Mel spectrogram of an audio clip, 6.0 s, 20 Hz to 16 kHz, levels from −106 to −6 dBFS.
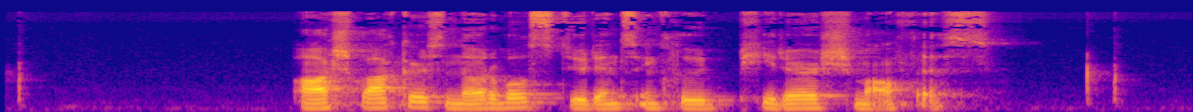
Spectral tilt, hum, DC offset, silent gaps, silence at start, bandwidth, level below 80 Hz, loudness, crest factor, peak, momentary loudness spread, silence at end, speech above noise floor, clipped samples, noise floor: -4.5 dB/octave; none; under 0.1%; none; 1.5 s; 12 kHz; -62 dBFS; -24 LUFS; 22 dB; -4 dBFS; 23 LU; 1 s; 52 dB; under 0.1%; -75 dBFS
